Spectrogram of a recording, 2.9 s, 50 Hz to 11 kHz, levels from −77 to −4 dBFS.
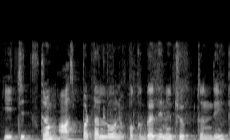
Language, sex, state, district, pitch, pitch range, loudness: Telugu, male, Telangana, Hyderabad, 170 Hz, 155-190 Hz, -17 LUFS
